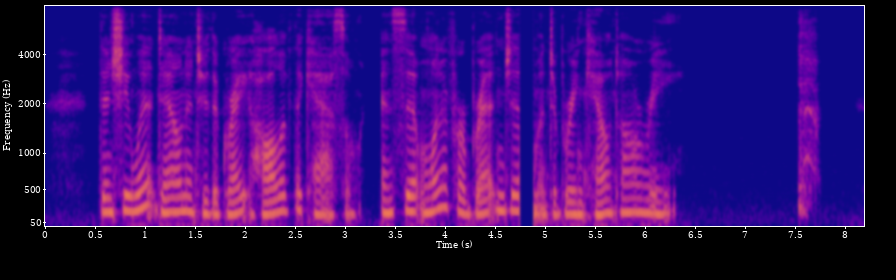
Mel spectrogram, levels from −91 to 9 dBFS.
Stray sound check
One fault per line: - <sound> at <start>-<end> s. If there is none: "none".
- dropout at 4.7-4.9 s
- cough at 7.5-7.8 s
